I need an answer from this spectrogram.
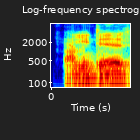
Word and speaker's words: Cavendish: Did I say that right, You Cavendish? did. Not the right Fantastic. accent, but right pronunciation.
